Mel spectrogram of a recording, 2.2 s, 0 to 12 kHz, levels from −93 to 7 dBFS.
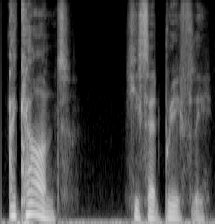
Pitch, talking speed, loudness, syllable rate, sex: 115 Hz, 140 wpm, -18 LUFS, 4.0 syllables/s, male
